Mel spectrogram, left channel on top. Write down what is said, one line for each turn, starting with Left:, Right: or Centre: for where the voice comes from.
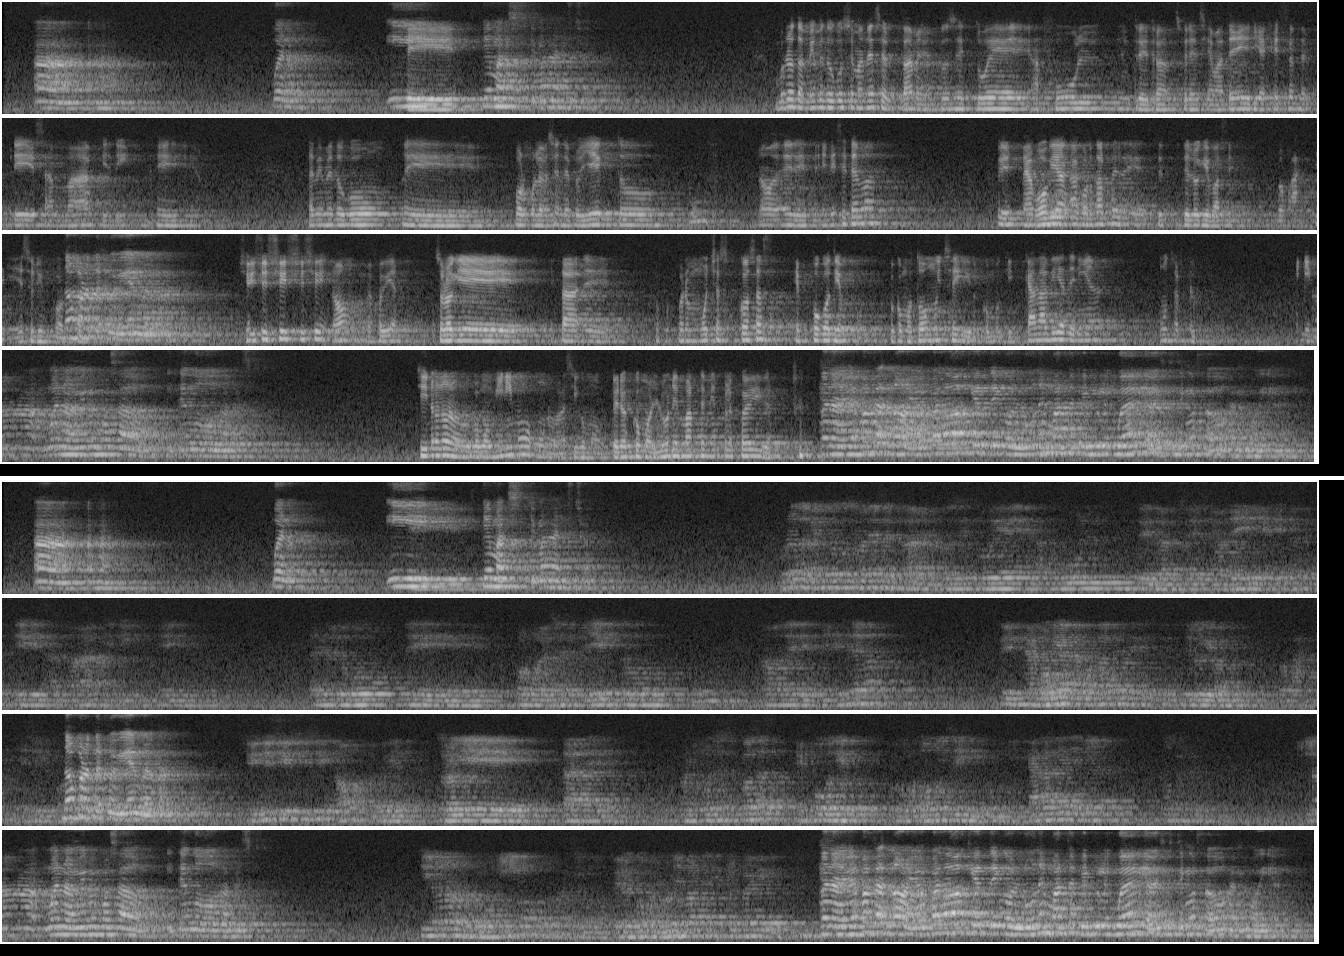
Right: Ah, ajá. Bueno, ¿y
Left: eh,
Right: qué más? ¿Qué más has hecho?
Left: Bueno, también me tocó semana de certamen, entonces estuve a full entre transferencia de materia, gestión de empresas, marketing. eh, también me tocó un- eh, formulación de proyectos. Uf, no, en, en ese tema eh, me agobia acordarme de, de- de lo que pasé. Lo pasé, eso es lo importante.
Right: No, pero te fue bien, ¿verdad?
Left: Sí, sí, sí, sí, sí, no, me fue bien. Solo que está, eh, fu- fueron muchas cosas en poco tiempo. Fue como todo muy seguido, como que cada día tenía un certamen mínimo.
Right: Ah, bueno, a mí me ha pasado y tengo dos a veces.
Left: Sí, no, no, no, como mínimo uno, así como, pero es como lunes, martes, miércoles, jueves y viernes.
Right: Bueno, a mí me ha pasado, no, a mí me ha pasado que yo tengo lunes, martes, miércoles, jueves y a veces tengo hasta dos al mismo día.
